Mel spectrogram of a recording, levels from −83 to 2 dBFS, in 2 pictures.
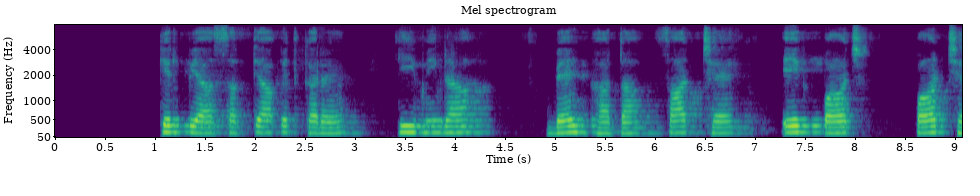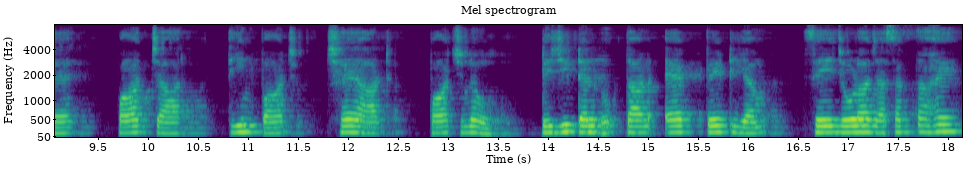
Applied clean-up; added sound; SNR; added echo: neural mask model DeepFilterNet 3.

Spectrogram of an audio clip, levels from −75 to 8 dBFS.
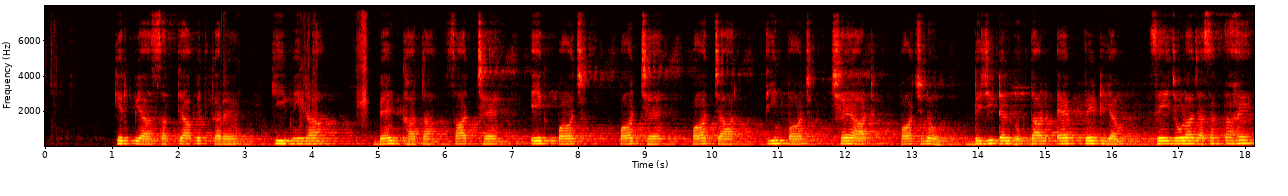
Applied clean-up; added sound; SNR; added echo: neural separator model SepFormer DNS4.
